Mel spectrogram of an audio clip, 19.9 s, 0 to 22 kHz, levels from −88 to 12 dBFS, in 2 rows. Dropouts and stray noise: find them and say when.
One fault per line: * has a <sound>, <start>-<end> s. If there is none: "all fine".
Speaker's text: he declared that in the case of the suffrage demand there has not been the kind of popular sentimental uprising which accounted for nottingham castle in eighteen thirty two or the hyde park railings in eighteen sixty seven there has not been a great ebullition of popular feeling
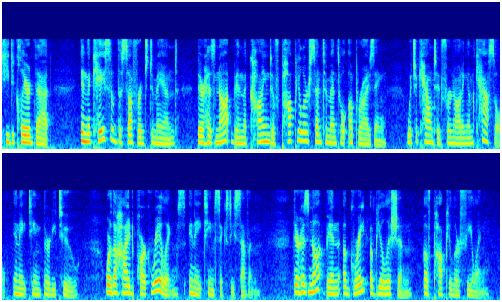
all fine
